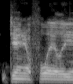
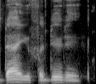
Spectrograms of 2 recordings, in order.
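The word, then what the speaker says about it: Daniel Faalele: I think that Daniel Falele and Andrew Voorhees are terrorists and should not be playing anymore. You said his name wrong. It's Daniel Faduti.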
